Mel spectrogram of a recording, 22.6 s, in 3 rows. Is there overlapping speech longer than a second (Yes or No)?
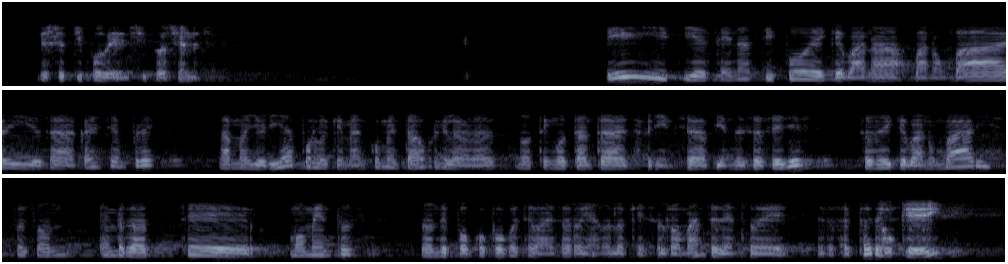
No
